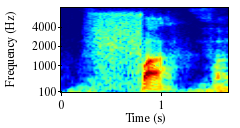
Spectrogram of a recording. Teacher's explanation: fa ini kombinasi antara gigi dengan bibir. Ya, fa karena menyentuh gigi seri atas ya. Fa. Sehingga menimbulkan kebocoran sedikit angin dan itulah yang disebut dengan hamas ya, kebocoran angin itu disebut dengan hamas.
